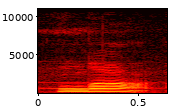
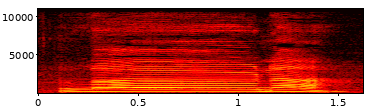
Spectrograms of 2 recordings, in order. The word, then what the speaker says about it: Lona: I'm just gonna think long. Alone.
